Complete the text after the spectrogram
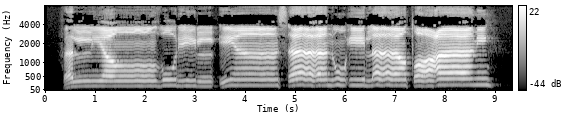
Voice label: quran, Hussary, tafseer; Abasa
